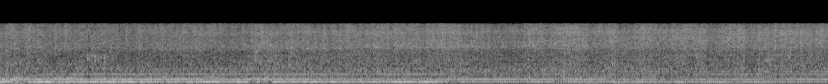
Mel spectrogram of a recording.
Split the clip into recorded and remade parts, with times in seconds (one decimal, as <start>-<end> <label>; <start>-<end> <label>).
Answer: 0.0-5.6 recorded; 5.6-6.4 remade; 6.4-8.3 recorded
